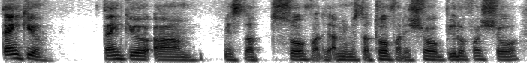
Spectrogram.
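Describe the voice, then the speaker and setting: A Liberian man in his fifties with a husky, breathy voice argues politics on a radio panel. He talks animatedly, stumbling over words and laughing mid-sentence, in a Liberian English accent. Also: on the low side, fairly even intonation, normal speed, a little mellow. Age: 50s. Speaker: radio talk show panelist. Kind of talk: heated political debate.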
